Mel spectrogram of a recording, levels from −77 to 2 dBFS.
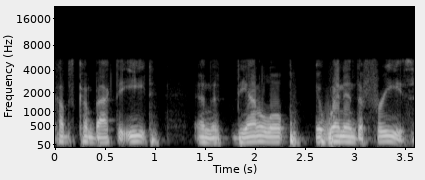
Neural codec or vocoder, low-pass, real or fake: none; 5.4 kHz; real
